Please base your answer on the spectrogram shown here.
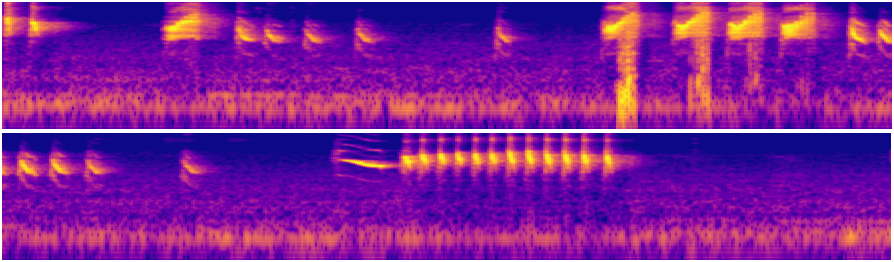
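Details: Sooty-headed bulbul song for coaxing silent caged birds to sing: scattered sharp downslurred chips and clipped notes, then a brief whistle leading into a fast, even buzzy trill lasting over a second.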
